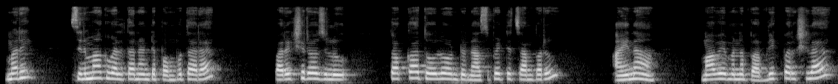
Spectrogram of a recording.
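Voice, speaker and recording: A woman's voice: fairly high pitch, fairly even intonation, normal speed, long pauses, mellow, lightly acted. A woman reading a teasing teenage schoolgirl. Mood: breezy. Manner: playful, teasing. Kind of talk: audiobook character reading.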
